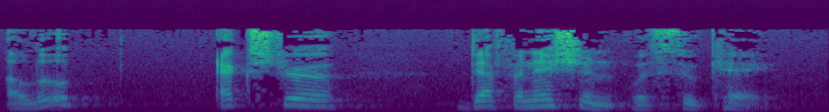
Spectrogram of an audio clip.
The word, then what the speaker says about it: psuche: And that Greek word is psuche. I'll spell it here. The Greek word is P-S-U-C-H-E, psuche.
